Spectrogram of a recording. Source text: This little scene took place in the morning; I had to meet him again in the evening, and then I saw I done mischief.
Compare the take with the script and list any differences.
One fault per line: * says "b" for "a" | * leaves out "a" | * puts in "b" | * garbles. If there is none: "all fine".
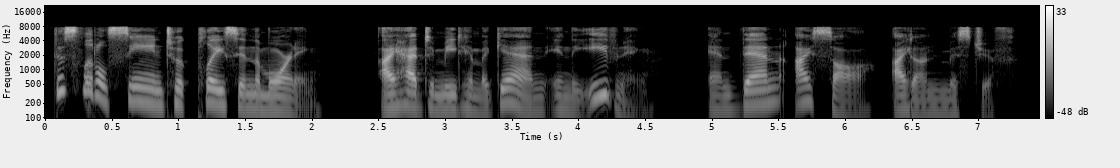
all fine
